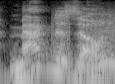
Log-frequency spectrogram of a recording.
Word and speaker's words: Magnezone: gonna see a perfect magmar in this video Magnezone yes I did say it correctly and that's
